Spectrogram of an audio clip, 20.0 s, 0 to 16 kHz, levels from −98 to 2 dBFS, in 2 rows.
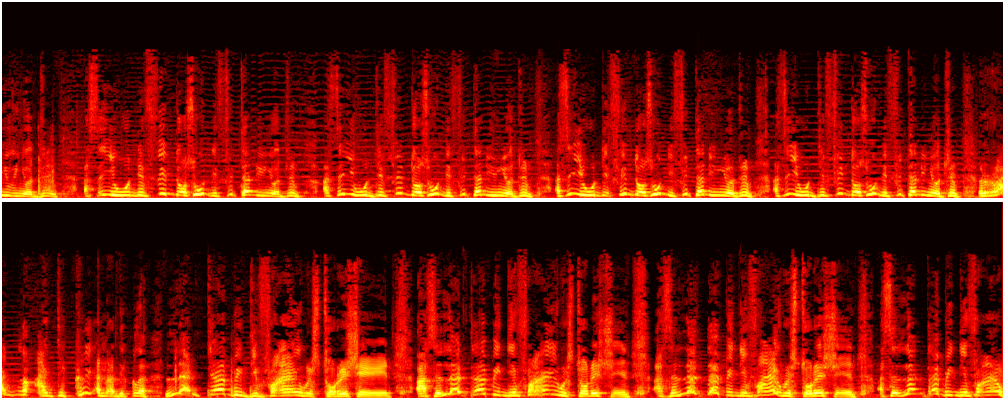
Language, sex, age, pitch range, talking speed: English, male, 40-59, 200-320 Hz, 250 wpm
